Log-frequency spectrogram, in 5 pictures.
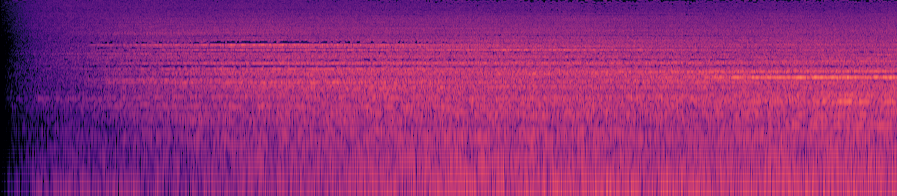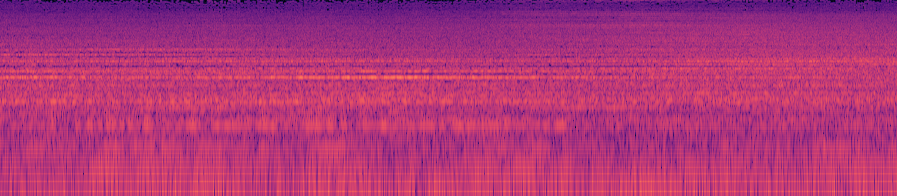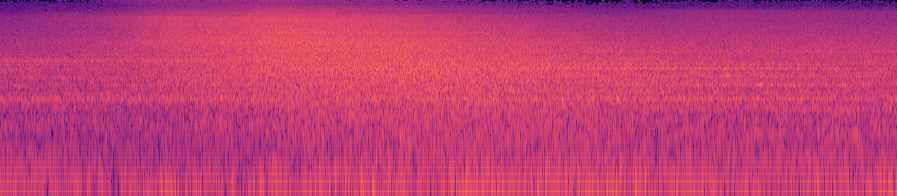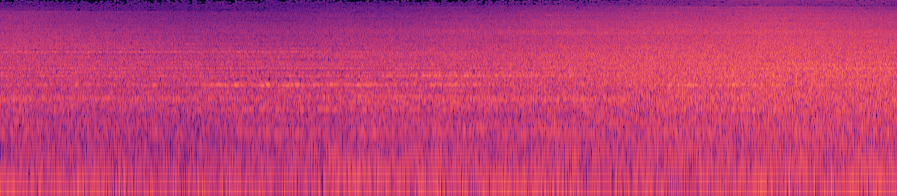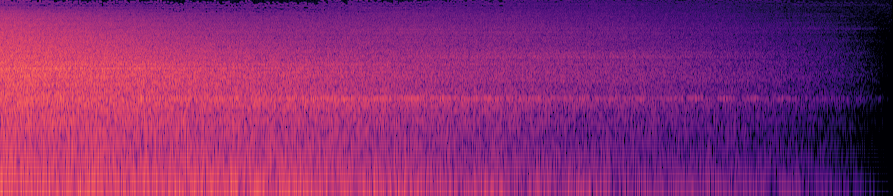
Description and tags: FX Naru Flux
dark, sounddesign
